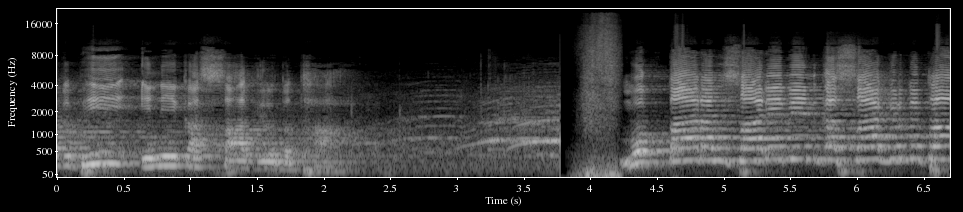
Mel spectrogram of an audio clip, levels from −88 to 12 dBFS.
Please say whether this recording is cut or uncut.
cut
